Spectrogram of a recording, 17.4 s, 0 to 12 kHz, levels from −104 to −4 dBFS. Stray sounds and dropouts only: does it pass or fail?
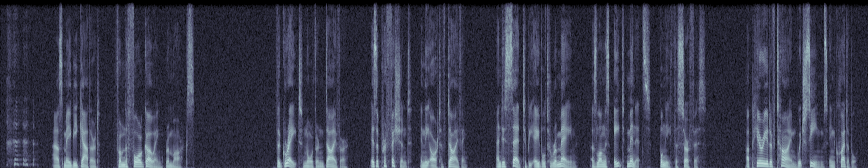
fail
